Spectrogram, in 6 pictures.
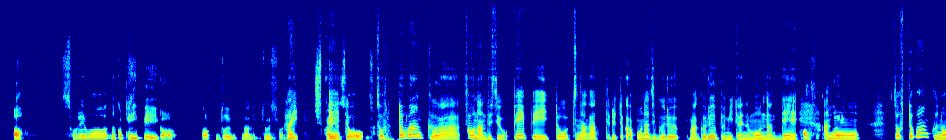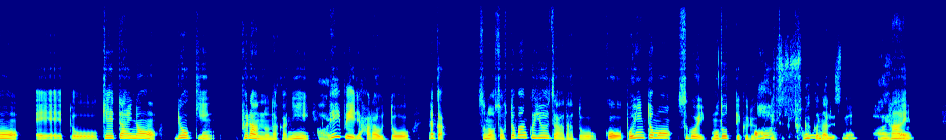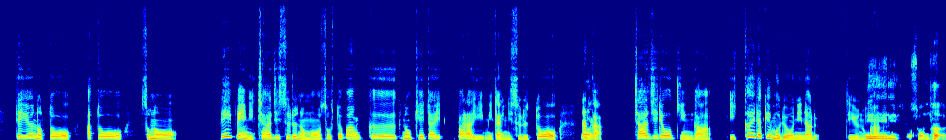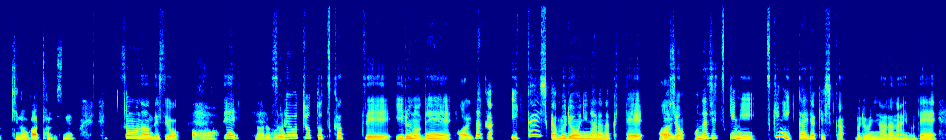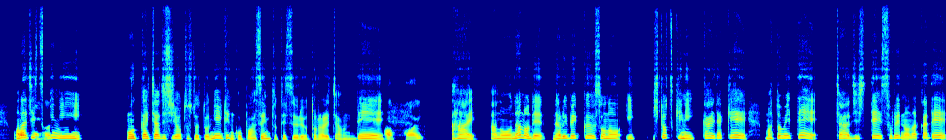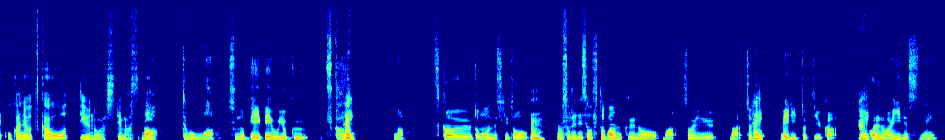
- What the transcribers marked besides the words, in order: none
- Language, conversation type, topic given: Japanese, podcast, キャッシュレス化で日常はどのように変わりましたか？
